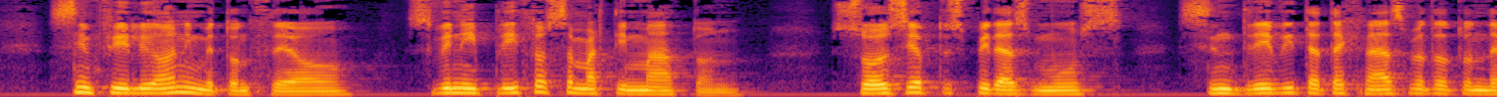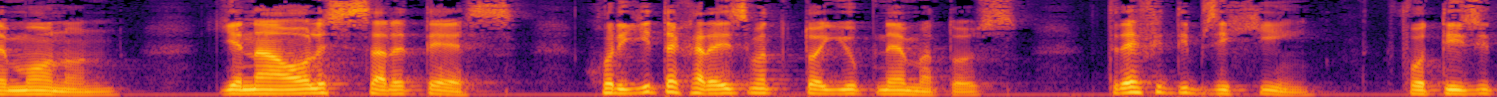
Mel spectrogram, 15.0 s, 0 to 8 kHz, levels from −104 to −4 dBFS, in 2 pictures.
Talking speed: 120 wpm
